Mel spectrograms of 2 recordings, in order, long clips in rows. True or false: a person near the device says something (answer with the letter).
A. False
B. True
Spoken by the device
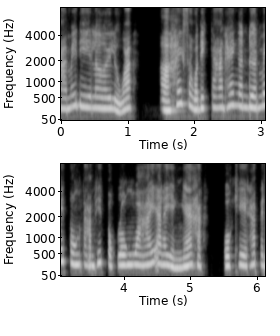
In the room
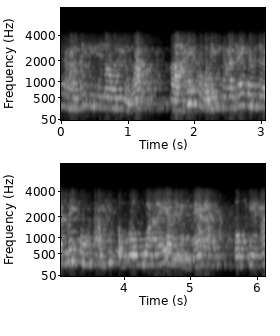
B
